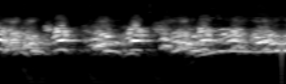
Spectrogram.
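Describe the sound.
Dogs encircling a man bark and yip in a quick, unbroken run of overlapping calls, fairly loud and with no voices.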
